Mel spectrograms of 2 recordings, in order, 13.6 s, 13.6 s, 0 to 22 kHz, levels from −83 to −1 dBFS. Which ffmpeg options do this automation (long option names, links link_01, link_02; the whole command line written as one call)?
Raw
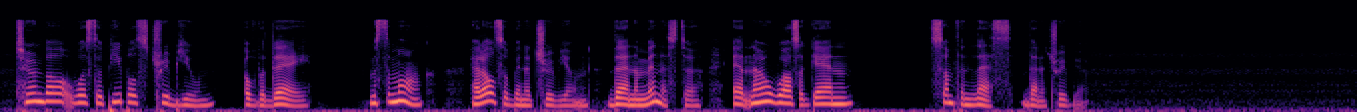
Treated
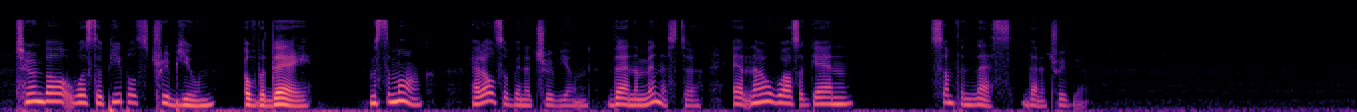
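ffmpeg -i in.wav -af "volume=13.5dB,afade=type=out:start_time=1.08:duration=0.32:silence=0.398107,afade=type=in:start_time=1.4:duration=0.5:silence=0.237137,afade=type=out:start_time=3.02:duration=1.13:silence=0.354813" out.wav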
